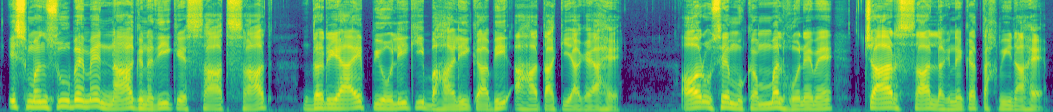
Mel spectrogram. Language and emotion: Urdu, neutral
